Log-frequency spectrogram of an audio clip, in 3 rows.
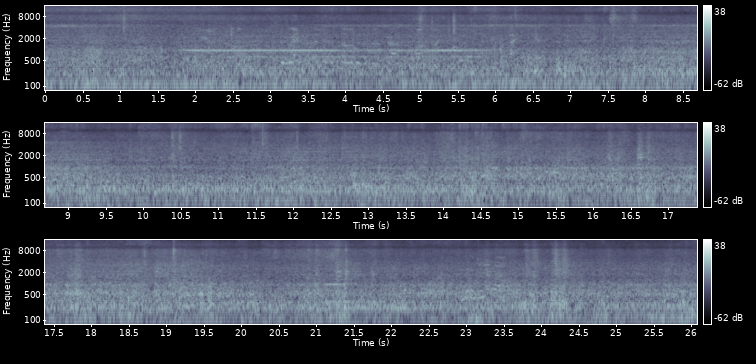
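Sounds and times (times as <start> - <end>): train wheels rumbling on track: 0.0 - 26.0.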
